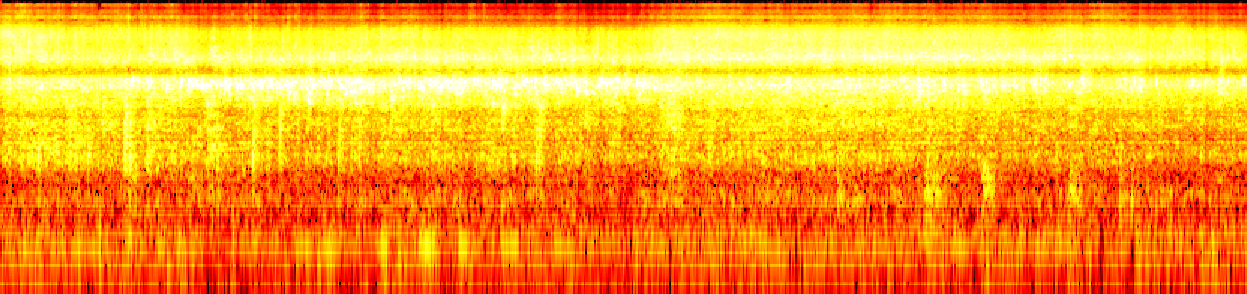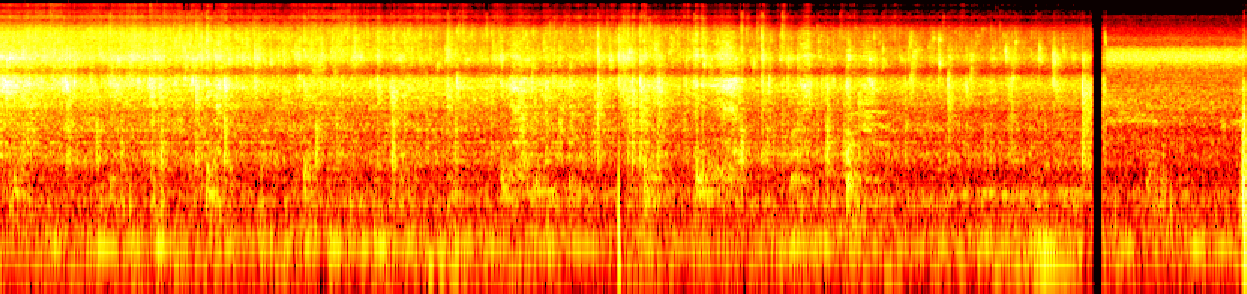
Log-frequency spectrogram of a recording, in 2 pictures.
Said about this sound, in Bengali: তেল গরম হয়ে গেছে, আমি এখন পেঁয়াজটা দিয়ে দেবো।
